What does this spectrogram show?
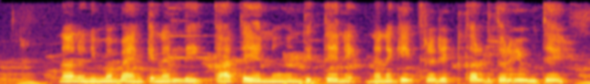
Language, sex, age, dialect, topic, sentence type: Kannada, female, 25-30, Mysore Kannada, banking, question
